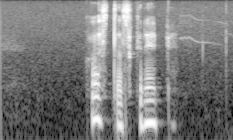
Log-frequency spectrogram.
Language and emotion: Russian, sad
